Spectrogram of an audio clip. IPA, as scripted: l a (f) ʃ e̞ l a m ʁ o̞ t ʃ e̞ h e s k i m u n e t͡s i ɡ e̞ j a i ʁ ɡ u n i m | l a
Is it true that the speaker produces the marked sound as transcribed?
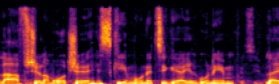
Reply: yes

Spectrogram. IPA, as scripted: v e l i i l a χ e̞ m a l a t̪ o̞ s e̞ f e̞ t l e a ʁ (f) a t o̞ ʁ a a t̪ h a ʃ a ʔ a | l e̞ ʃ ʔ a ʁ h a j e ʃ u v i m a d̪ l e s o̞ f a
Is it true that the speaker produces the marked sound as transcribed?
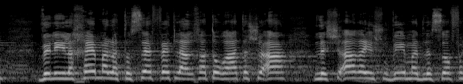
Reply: no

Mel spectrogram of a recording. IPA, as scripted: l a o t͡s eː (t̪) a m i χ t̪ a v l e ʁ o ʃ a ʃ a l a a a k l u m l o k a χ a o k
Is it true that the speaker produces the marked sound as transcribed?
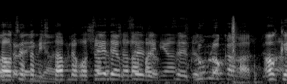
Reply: yes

